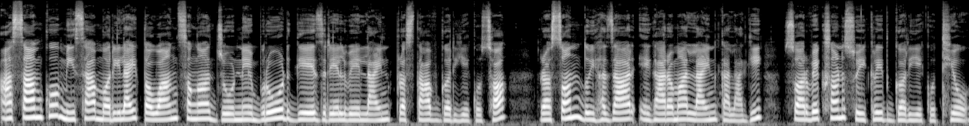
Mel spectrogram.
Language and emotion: Nepali, neutral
